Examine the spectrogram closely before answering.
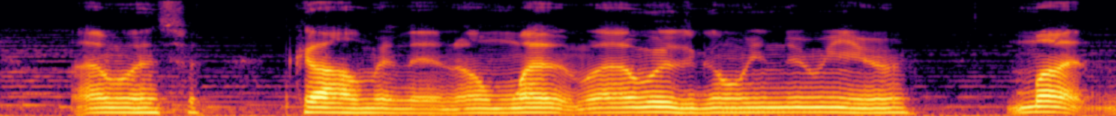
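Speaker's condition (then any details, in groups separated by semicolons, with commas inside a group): ALS; over 1.5 years since onset, weekly progression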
